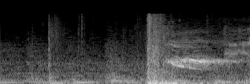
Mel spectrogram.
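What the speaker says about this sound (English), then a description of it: "He's using some kind of smoke grenade." A smoke grenade in a military shooter game lands with a heavy thud over a low, rumbling background, followed by a rising hiss of gas venting as the canister goes off.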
